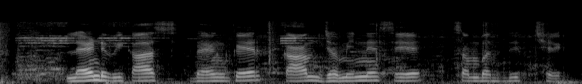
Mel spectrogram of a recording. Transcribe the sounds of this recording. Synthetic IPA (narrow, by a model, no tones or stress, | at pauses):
lɛ̃ːɳɖʋɪkaːsbɛ̃ːŋkeɾkaːmd͡ʒəmiːnese | sə̃mbə̃nd̪ʱɪt̪̚t͡ʃʰɛː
